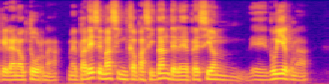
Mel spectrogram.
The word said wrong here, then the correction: diurna: Duirna, ¿cómo se dice? – Diurna.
